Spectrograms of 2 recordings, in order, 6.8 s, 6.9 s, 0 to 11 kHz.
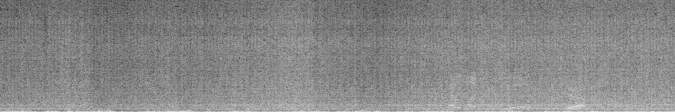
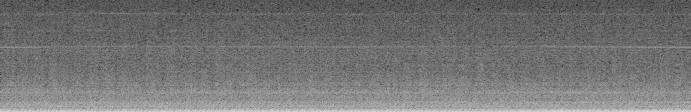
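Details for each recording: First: Kenworth T800 log truck diesel idling rough and uneven with sharp pops back through the intake; the mechanic thinks it may be popping all across, cause not pinned down. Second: Sick Kenworth T800 log truck, diesel, after suspected ECM fault, warming toward operating temperature at 160: even, steady idle with a smooth low beat, no misses so far before heading onto the interstate.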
